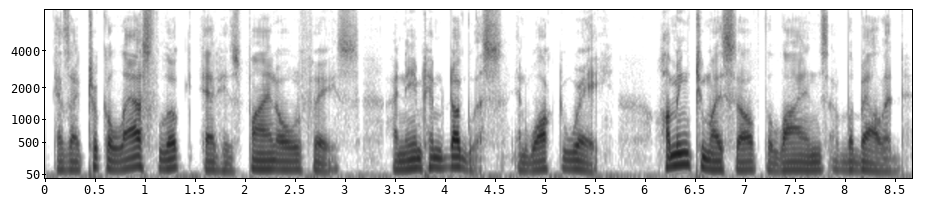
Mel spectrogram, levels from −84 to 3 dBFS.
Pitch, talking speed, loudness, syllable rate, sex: 105 Hz, 180 wpm, -19 LUFS, 4.7 syllables/s, male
